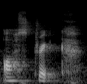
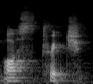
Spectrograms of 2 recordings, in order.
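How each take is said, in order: First: The word ends without a clear 'ch' sound. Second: The word ends with a clear 'ch' sound. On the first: The speaker calls it wrong. "Bukan ostrich" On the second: The speaker calls it right. "tapi ostrich. Ada C H sounds di situ"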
